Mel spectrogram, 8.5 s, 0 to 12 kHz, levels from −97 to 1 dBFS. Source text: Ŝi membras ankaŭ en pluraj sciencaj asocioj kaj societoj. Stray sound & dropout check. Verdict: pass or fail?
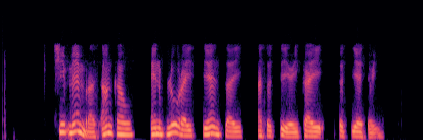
pass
